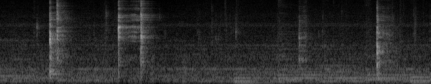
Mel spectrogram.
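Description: A utensil scrapes and clinks against a crock pot while Velveeta and cream cheese are stirred into soup, with several short sharp clatters and softer stirring in between.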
